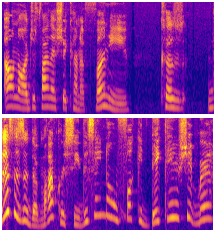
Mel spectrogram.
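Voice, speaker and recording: The voice carries an animated tone, with very wide pitch swings. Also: woman. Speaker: vlogger. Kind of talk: casual vlog chat, eating on camera.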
